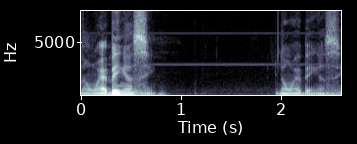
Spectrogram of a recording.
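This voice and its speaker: This is a man's voice. He speaks with a Rio de Janeiro accent. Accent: carioca. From Rio de Janeiro, Brazil. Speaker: labour judge and law professor. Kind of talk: lecture. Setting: lecture hall with audience.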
